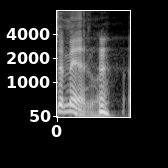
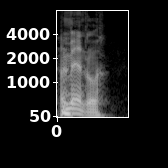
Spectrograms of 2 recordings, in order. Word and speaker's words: Amandla: It's Amandla. Amandla. – Amandla.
